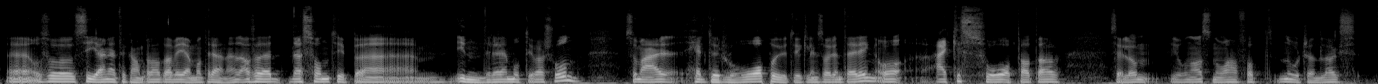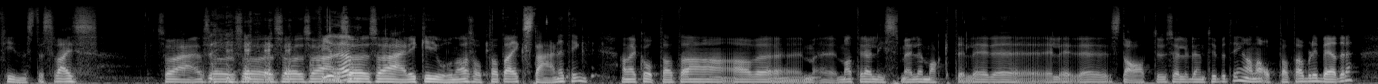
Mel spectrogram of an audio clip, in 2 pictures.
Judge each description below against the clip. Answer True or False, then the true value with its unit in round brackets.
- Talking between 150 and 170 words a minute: True (155 wpm)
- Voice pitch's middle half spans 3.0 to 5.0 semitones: False (2.4 semitones)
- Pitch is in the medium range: False (115 Hz)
